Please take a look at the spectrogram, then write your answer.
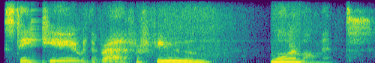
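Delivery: slow, soothing meditation voice with long pauses; unhurried, calming lead through a visualization; guided meditation. Acted.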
